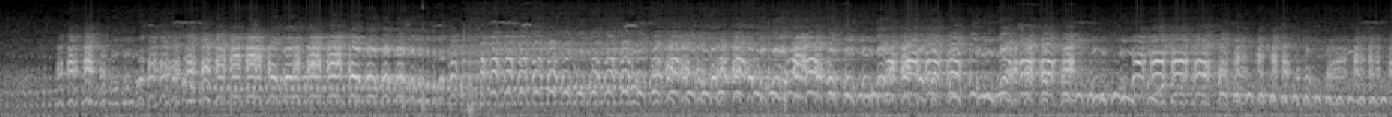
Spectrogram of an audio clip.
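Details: Laughing Kookaburras at a wildlife sanctuary with native grassland habitat in Australia, in full chorus: a loud rolling cackle of hooting, chuckling notes that rises and falls.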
